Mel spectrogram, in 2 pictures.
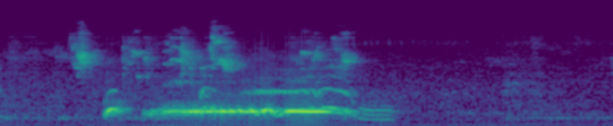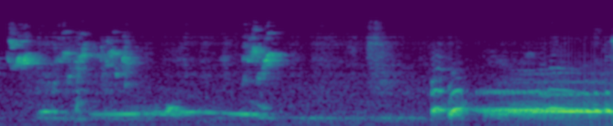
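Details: Eurasian collared dove giving drawn-out, steady coos in three bursts separated by brief pauses, with other small birds chirping and twittering in the background.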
